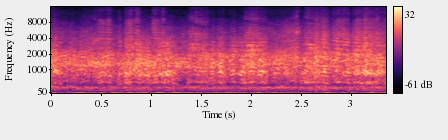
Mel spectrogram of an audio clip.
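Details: Many free-range domestic ducks in Toronto, Ontario, Canada, frightened one morning by something unseen and crowding away from part of their pen; raucous overlapping quacks and honking notes form an unbroken, noisy chorus.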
